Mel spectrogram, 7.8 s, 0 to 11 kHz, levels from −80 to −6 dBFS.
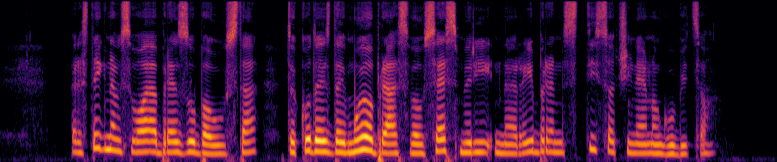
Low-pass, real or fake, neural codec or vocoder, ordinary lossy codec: none; fake; vocoder, 22.05 kHz, 80 mel bands, WaveNeXt; none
